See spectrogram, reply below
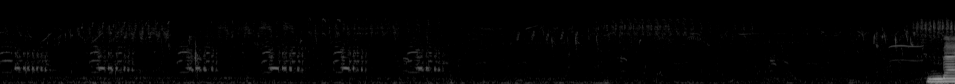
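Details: Distant sandhill cranes at Summer Lake Wildlife Management Area marsh, Oregon, give rolling, rattling bugles about every second for five seconds over marsh background, ending in a loud gust of wind as a storm arrives.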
